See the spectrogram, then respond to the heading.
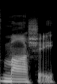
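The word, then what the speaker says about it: Mahshie: Yeah, Jeff Mashie.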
